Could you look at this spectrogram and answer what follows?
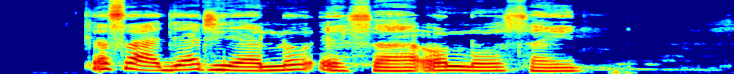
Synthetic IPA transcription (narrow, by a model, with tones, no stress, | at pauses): kɛ˦sa˨d͡ʒa˦ti˦a˨lo˦ʔɛ˨sa˨ʔɔ˦lɔ˨˦sa˨ɪ˦n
